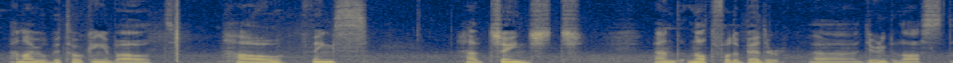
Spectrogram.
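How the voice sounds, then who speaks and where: Slow, low-voiced Norwegian man outdoors. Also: darkish tone, a little hiss or hum. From Norway. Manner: unhurried, thoughtful, with many fillers and restarts. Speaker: vlogger. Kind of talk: casual talk to camera. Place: woods outdoors.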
